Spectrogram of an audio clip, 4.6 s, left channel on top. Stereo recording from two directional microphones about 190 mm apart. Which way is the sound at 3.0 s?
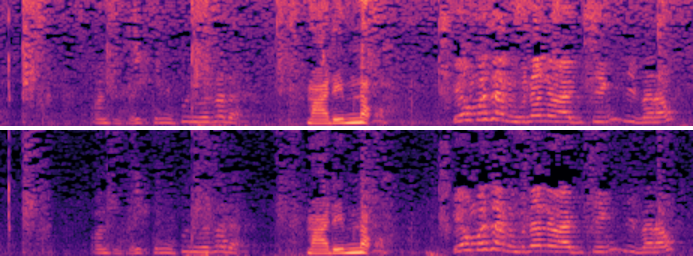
20° right (ahead or behind).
